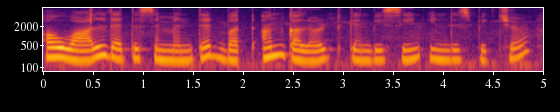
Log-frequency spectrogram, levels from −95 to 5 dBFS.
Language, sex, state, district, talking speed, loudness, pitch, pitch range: English, female, Assam, Kamrup Metropolitan, 155 wpm, -19 LUFS, 190 Hz, 180-215 Hz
